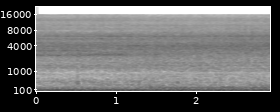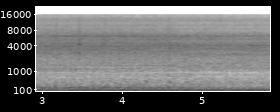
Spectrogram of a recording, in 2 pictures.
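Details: 2003 Dodge Ram 1500 5.7L Hemi 4x4 just after a radiator replacement (it had been overheating with no cabin heat), at about 20°F. A steady, even, smooth V8 idle with no knocks or misses while checking for leaks.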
